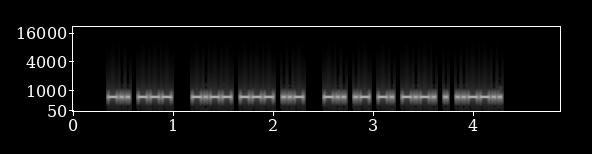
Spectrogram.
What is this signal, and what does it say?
Morse code, heard as a keyed tone, about 37 wpm, 700 Hz. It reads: DO YOU DANCE?
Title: Sentences from Top 1000 Words - Review Part 4 - 40wpm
